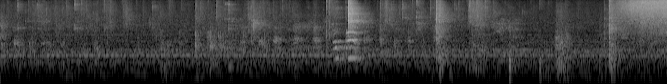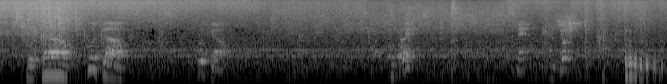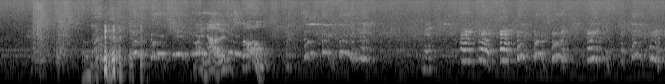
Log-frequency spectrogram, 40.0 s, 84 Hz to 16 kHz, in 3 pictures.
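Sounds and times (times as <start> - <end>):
shower hose spraying: 12.2 - 39.9
dog whining yips: 29.4 - 32.0, 32.7 - 34.2, 35.5 - 39.9.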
